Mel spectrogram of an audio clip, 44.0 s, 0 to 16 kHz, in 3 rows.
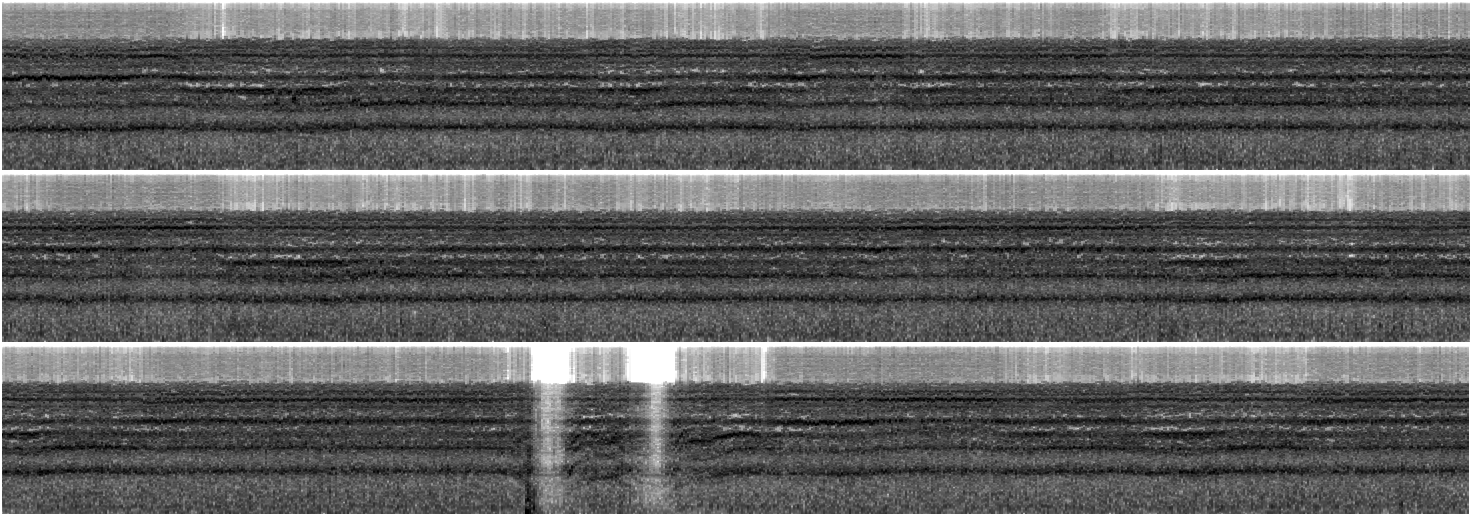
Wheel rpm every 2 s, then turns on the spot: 210, 220, 230, 220, 230, 230, 240, 230, 220, 230, 230, 230, 230, 230, 230, 230, 230, 100, 190, 230, 220, 230.
none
